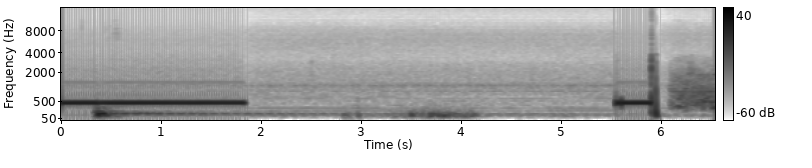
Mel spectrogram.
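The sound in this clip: A telephone dial tone sounds while a prank call to a fast-food restaurant is being placed. The loud, steady tone cuts off and leaves a faint low hum with soft throbbing, then briefly returns before a short burst of noise.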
